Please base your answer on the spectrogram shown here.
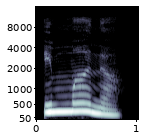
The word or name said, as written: ಇಮಾನಿ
